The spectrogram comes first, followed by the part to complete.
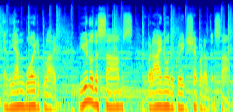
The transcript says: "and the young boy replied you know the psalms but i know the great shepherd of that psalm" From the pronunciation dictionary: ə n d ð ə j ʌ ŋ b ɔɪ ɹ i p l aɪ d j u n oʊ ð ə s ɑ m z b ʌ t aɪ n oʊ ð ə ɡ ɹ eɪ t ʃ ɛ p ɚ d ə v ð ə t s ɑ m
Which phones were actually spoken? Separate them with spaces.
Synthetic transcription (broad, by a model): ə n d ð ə j ʌ ŋ b ɔɪ ɹ i p l aɪ d j u n oʊ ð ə s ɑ m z b ʌ t aɪ n oʊ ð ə ɡ ɹ eɪ t ʃ ɛ p ɚ d ə v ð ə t s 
